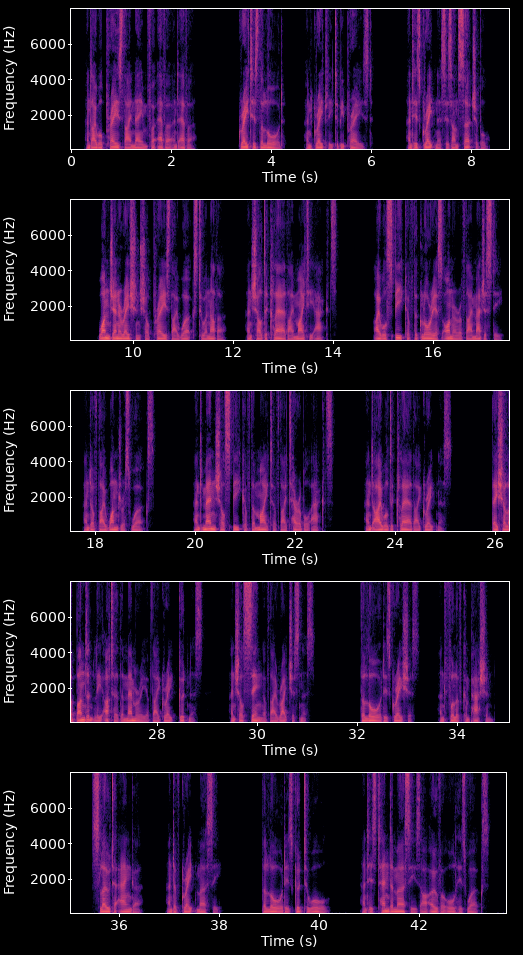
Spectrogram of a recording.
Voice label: psalm kjv king james audio bible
